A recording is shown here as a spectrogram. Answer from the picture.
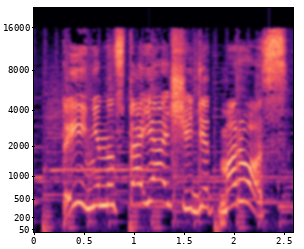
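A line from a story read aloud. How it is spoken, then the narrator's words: Shouting child. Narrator (Russian): закричал Лёшка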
